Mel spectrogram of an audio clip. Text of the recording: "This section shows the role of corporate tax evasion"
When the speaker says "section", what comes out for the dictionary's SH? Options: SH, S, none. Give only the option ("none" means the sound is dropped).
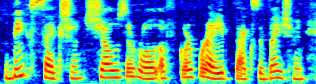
SH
